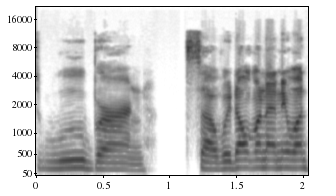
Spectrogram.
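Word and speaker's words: Woburn: I do have to step in manage for our friends in the Boston area that it's pronounced woo burn.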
